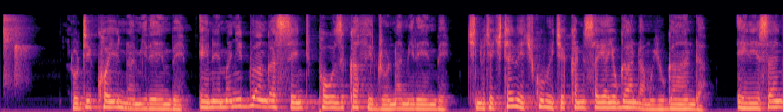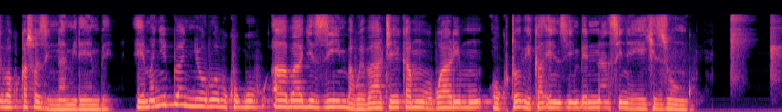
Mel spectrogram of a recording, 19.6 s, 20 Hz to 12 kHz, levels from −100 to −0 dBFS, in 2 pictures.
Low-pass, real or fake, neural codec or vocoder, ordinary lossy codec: 7.2 kHz; real; none; none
